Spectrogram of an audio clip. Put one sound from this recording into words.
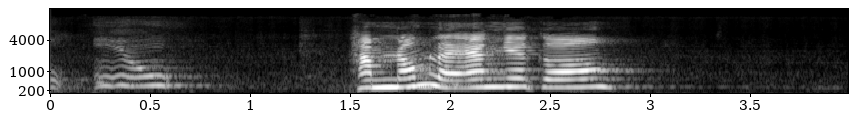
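A middle-aged woman speaks emotionally up close.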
